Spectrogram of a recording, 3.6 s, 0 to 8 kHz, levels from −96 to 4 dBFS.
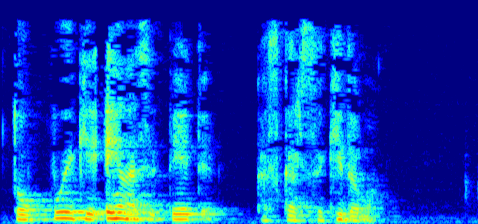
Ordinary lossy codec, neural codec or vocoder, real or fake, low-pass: MP3, 32 kbps; none; real; 7.2 kHz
